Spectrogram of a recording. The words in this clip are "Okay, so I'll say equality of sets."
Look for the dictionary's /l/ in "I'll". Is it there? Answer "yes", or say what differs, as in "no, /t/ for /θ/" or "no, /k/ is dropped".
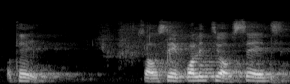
no, /w/ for /l/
